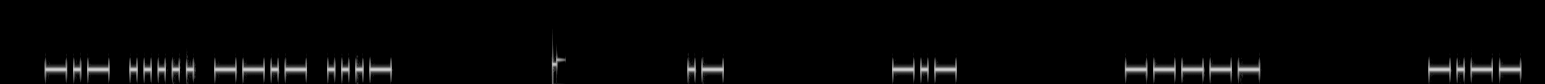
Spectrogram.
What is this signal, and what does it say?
Morse code, heard as a keyed tone, about 17 wpm, spaced as for 7 wpm, 700 Hz. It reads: K5QV AK0Y
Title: USA Call Signs - 4 Characters - 8x Character Spacing - 17wpm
